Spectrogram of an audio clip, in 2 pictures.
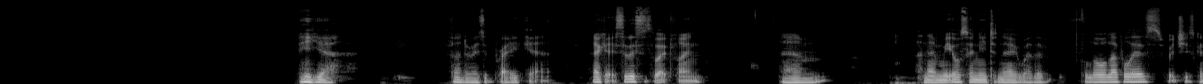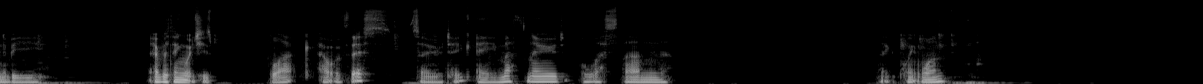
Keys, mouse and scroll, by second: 1.6-2.8 middle drag, 3.0-7.2 middle drag, 7.2-7.9 scroll down 6, 7.9 middle drag, 8.2-8.8 scroll up 11, 8.8 ctrl+shift+click, 10.3-12.2 middle drag, 12.2 ctrl+shift+click, 12.5-13.7 middle drag, 13.7 q, 15.4 click, 15.8 x, 16.1 q, 17.6-22.5 drag, 22.5-24.0 middle drag.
